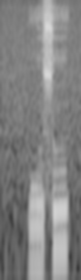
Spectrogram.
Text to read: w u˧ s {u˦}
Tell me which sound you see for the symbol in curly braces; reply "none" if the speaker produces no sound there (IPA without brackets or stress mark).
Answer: u˦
